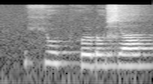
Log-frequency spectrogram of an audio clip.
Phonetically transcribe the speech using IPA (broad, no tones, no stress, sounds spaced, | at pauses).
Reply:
ç u pʰ u ɽ u ɕ ɐ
